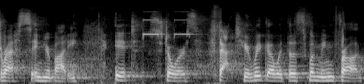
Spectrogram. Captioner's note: timer beeps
